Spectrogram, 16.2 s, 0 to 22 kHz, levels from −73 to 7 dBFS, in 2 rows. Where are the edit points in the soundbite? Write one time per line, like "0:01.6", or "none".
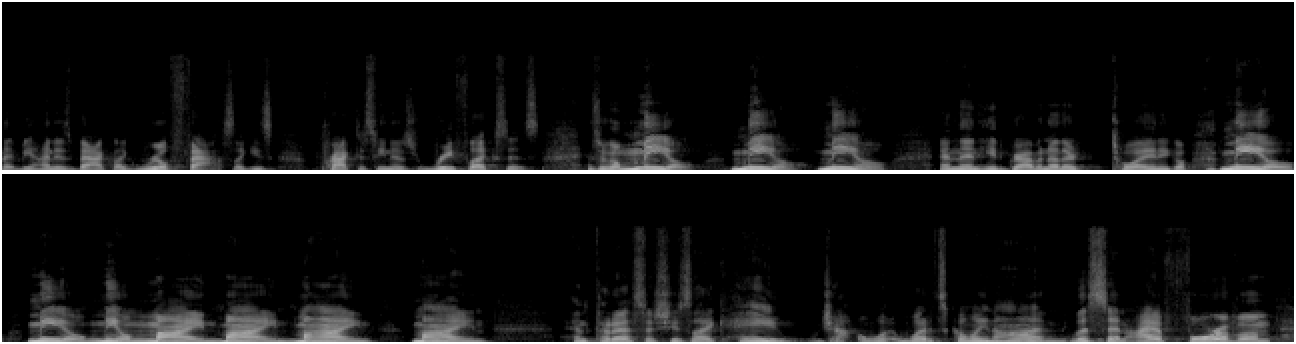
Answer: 0:14.7

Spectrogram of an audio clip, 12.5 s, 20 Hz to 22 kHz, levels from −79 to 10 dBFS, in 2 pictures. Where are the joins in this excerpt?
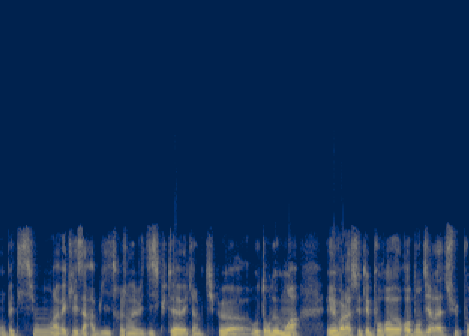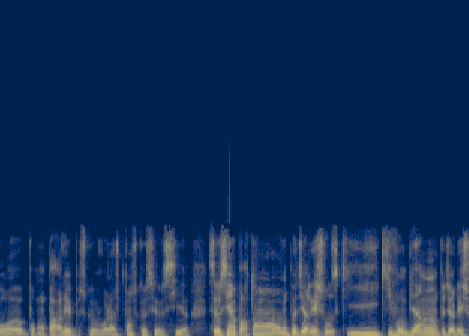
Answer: none

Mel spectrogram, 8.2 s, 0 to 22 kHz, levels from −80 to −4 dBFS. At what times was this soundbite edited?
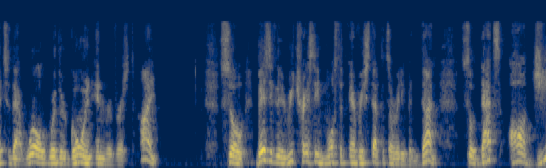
none

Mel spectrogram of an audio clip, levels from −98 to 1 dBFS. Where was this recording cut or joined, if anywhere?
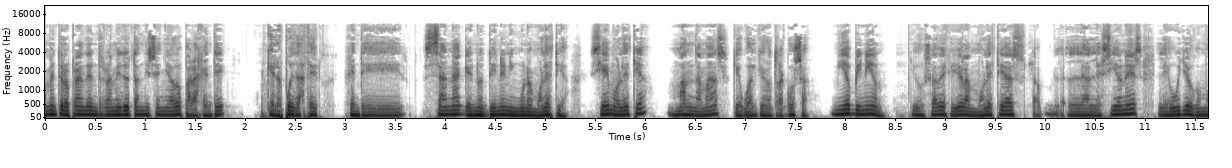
none

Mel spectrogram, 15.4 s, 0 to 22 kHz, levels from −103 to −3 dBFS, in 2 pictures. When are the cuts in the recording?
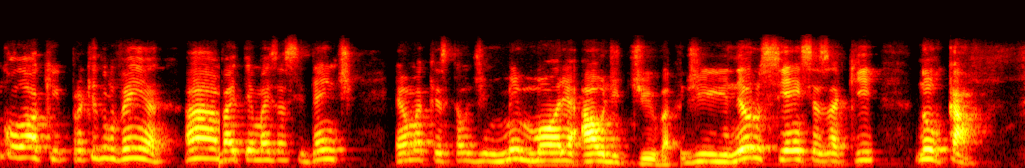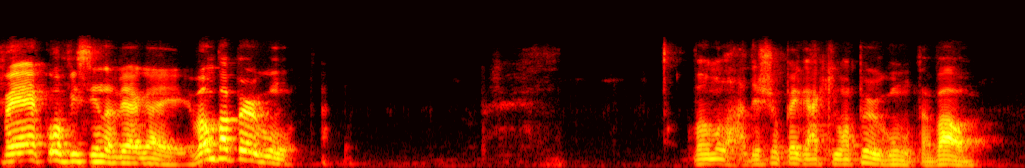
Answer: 0:01.6
0:05.1

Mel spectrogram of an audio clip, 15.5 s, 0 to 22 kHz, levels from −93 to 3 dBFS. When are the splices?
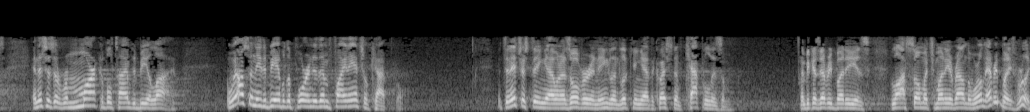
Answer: none

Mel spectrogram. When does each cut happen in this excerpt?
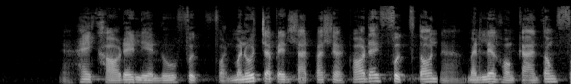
0:04.4

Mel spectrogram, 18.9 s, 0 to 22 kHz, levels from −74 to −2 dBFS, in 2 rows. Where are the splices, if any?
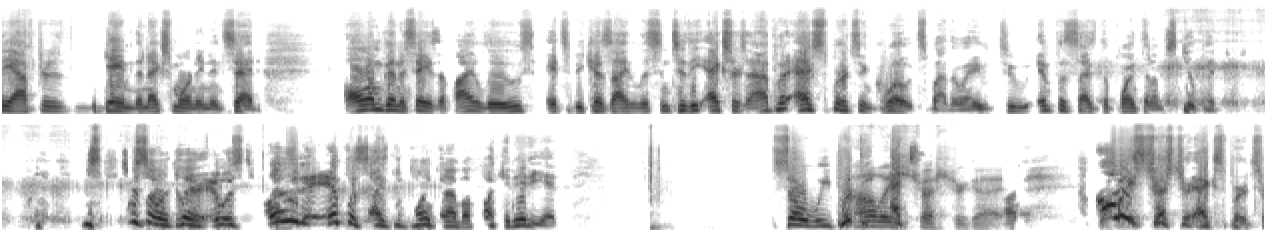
none

